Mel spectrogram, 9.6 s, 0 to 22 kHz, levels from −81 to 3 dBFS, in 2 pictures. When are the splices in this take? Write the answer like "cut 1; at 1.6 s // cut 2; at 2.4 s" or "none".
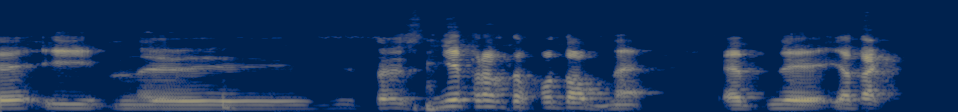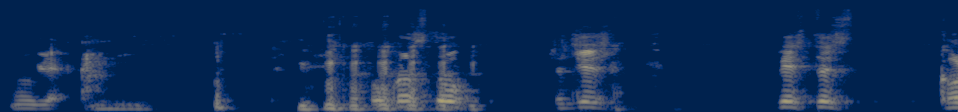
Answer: none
